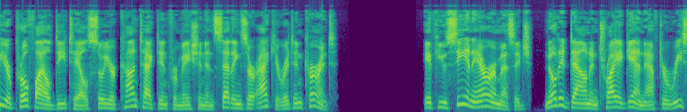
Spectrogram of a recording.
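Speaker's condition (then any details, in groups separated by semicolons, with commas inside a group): No condition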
